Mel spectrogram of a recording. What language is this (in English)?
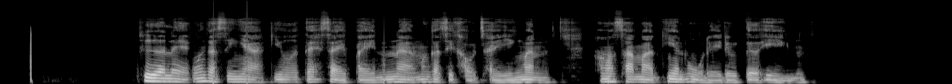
Thai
